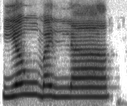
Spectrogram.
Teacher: کریں گے، یوم لا، یہاں پر واؤ سے پہلے زبر ہے، واؤ ساکن سے پہلے جب زبر ہوتی ہے تو مد لین ہوتی ہے، نرمی سے موڑیں گے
